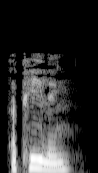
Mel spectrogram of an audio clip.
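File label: "appealing", British; The arts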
